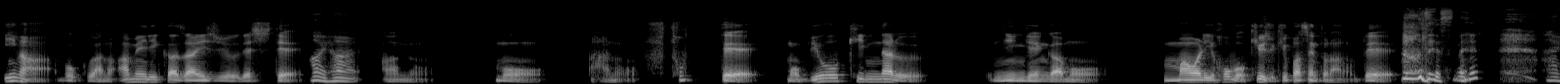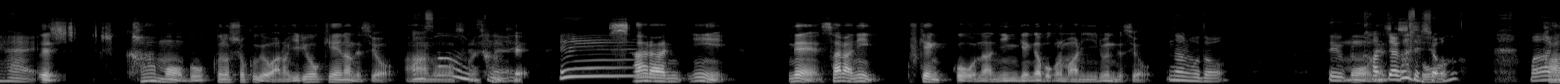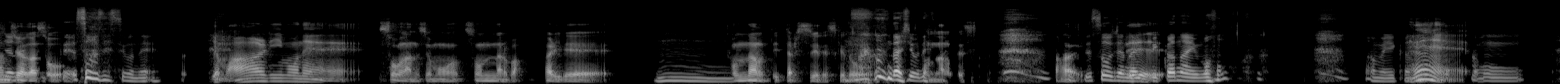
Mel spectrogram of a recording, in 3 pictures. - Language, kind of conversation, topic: Japanese, unstructured, 趣味でいちばん楽しかった思い出は何ですか？
- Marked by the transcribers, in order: laughing while speaking: "そうですね"; laughing while speaking: "それなんで"; tapping; laughing while speaking: "でしょ？"; laughing while speaking: "そうですよね"; other background noise; laugh; laughing while speaking: "大丈夫です"; laugh; chuckle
